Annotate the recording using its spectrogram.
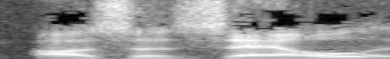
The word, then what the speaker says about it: Azazel: Azazel is how it's pronounced, and meaning the goat of departure or the scapegoat.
